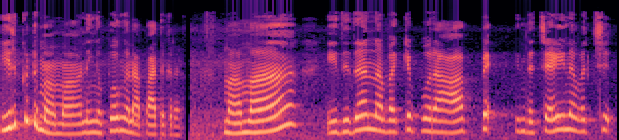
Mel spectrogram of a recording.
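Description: A scheming young wife, voiced by a woman in a cartoon. She sounds sweet and earnest but sly, in a very high, girlish voice. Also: moderate pace, a little mellow. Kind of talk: cartoon voice acting.

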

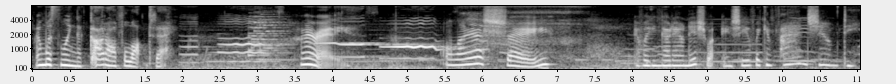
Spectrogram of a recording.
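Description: A woman's voice: a little high, very animated, slow pace, pauses often, over music. A woman hosting a casual gameplay video, joking around, swearing freely and breaking into silly fake singing. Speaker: gaming video host.

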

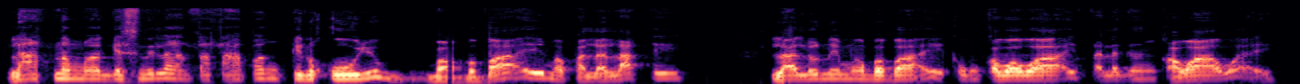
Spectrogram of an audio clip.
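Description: Man, political vlogger, livestream commentary, impassioned, rhetorical questions, slightly high voice, dry close sound. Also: fast, no echo.

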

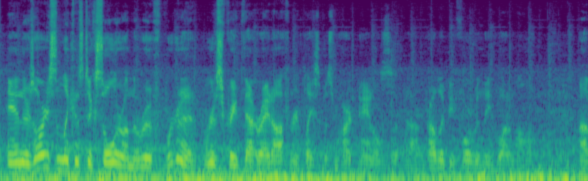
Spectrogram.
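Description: Chill guy rambling thru a boat tour, lots of ums, music under it. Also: mid-range voice. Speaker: boat owner giving a tour. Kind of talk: casual walkthrough vlog. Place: aboard a sailing catamaran, outdoors and in engine room.

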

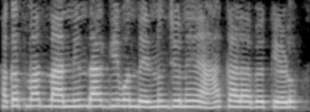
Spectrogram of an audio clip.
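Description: Woman doing a squeaky, fast fretful village woman. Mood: earnest. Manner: excited, stammering.

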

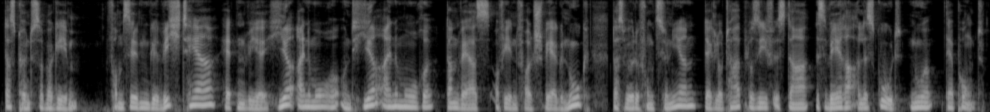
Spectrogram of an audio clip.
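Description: Man, university lecturer, recorded lesson, calm, methodical, middle pitch, talks straight to viewers. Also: moderate pace. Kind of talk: recorded lecture explaining exam questions.

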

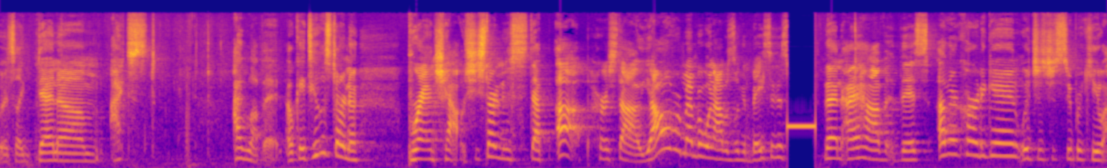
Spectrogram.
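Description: A young woman from California talks through a casual haul vlog in a bubbly, chatty, slang-filled way. Her voice sits at an ordinary middle pitch for a woman, and she rattles along in quick bursts, then slows to linger on a word. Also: sharp tone, a little hiss or hum. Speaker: fashion vlogger.

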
